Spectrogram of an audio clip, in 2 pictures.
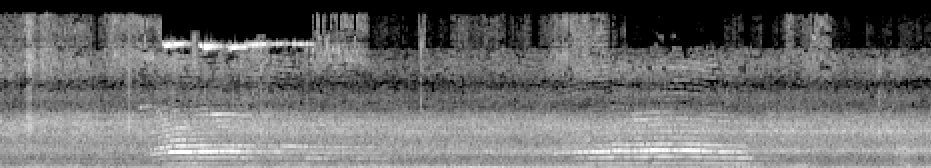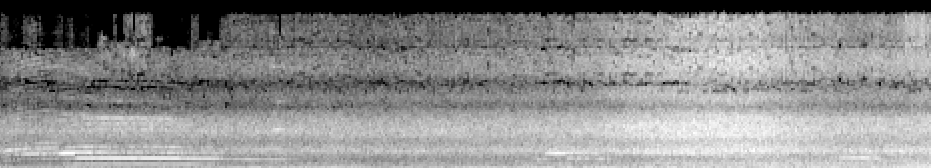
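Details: Homeless street cat meowing four times at roughly three-second intervals, each meow arching up then down, before a short faint call and rising noise from passing traffic near the end.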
